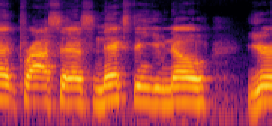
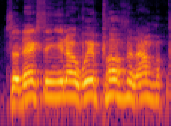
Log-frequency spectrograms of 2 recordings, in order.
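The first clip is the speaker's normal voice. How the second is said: usual speaking voice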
